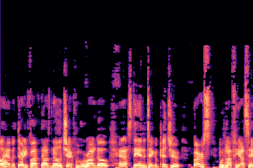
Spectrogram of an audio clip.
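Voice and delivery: ordinary talk

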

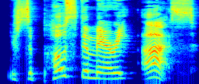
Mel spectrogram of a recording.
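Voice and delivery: loud, high, drawn-out scream; shrieked demand. A narrator's reading. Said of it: "screamed Mary".

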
